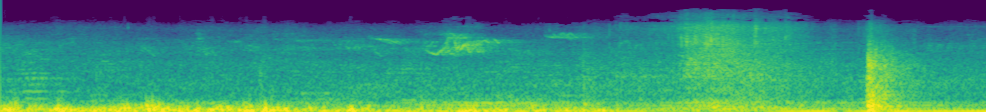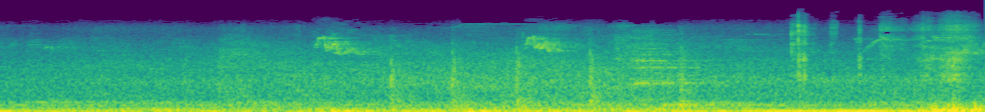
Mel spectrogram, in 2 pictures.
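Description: Outdoor garden ambience: wind rumbling on an action camera's microphone, with a few short bird chirps and a single sharp click about four and a half seconds in.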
